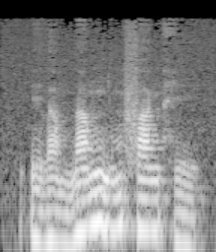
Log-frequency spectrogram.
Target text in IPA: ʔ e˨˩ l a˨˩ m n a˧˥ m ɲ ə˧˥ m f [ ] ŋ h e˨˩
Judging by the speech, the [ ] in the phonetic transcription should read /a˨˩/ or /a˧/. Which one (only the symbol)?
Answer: a˧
